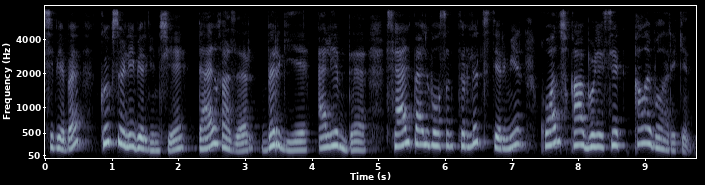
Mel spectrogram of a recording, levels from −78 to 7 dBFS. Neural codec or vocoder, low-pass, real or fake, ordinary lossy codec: none; 7.2 kHz; real; none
